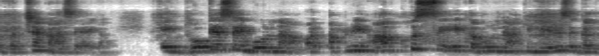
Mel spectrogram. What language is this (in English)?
Hindi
